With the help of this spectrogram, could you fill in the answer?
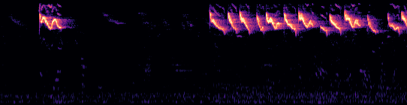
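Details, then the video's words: White-eye singing 'líu' solo for daily training of pet songbirds: one bright squeaky note, faint twitters, then a loud, rapid train of high, slurred, whistled chirps. "KHUYÊN LÍU SOLO RẤT HAY - LUYỆN KHUYÊN LÍU MỖI NGÀY"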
